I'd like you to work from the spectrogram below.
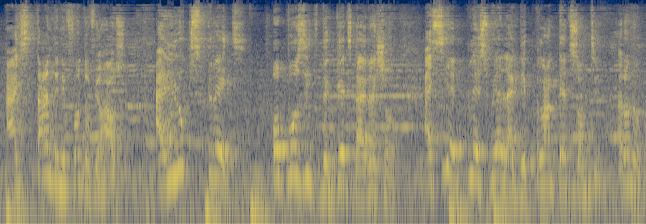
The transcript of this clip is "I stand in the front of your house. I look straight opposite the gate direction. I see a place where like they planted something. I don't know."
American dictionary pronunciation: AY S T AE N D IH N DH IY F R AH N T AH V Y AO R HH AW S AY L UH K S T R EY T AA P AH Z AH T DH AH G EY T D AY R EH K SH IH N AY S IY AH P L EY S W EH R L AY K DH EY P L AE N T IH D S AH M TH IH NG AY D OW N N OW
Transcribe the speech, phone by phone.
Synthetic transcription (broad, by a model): AY S T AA N D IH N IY F R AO N T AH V Y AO HH AW S AY L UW K S T R EY T AA P AH Z AH T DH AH G EY T D AY R EH K SH IH N AY S IY AH P L EY S W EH L AY K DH EY P L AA N T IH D S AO M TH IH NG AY D OW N N OW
